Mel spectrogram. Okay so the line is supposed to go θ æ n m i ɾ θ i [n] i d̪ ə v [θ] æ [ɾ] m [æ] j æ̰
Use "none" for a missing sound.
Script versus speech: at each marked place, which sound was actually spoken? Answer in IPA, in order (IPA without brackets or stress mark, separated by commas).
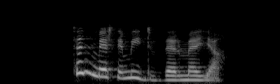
m, ð, ɾ, æ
